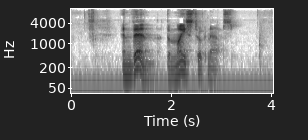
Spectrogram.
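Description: A middle-aged man reads aloud close by, with animation.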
